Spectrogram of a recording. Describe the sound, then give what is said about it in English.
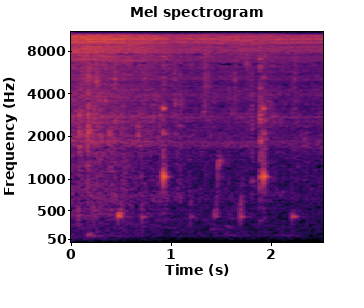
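Faint running water from a tap, a soft steady hiss with a few light drips and splashes scattered through it. “let me just get the water running for you.”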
